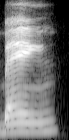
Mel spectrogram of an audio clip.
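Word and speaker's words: bem: on to the m m at the end of a word as we saw with tudo bang um and bong and also this other word here which is which means some it's soft it's like a soft n it's like a very soft m but it sounds closer to an n it's not a hard and like bond but it's a softer bong yeah and then we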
